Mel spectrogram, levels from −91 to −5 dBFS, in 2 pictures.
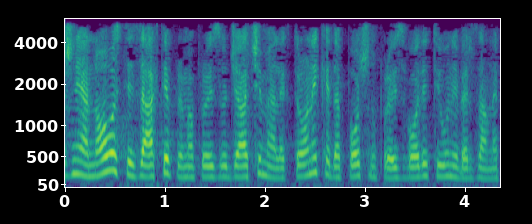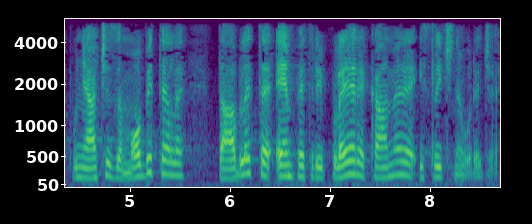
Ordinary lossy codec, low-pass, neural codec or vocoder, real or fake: none; 5.4 kHz; none; real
